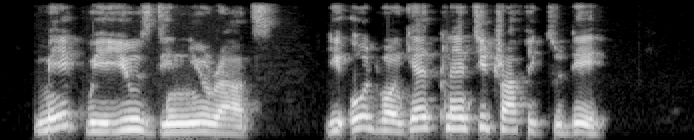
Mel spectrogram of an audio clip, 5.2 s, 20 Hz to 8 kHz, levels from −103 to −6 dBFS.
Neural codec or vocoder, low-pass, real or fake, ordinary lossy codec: vocoder, 24 kHz, 100 mel bands, Vocos; 7.2 kHz; fake; none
